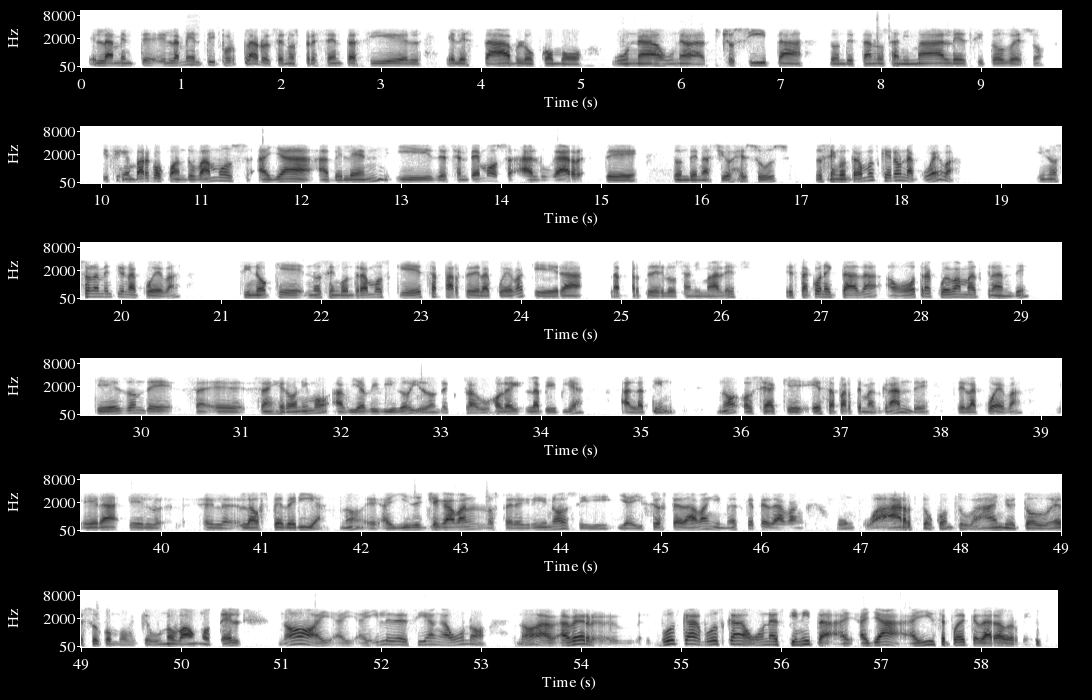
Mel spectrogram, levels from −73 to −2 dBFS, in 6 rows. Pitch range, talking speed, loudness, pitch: 105-130 Hz, 165 wpm, -24 LUFS, 115 Hz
